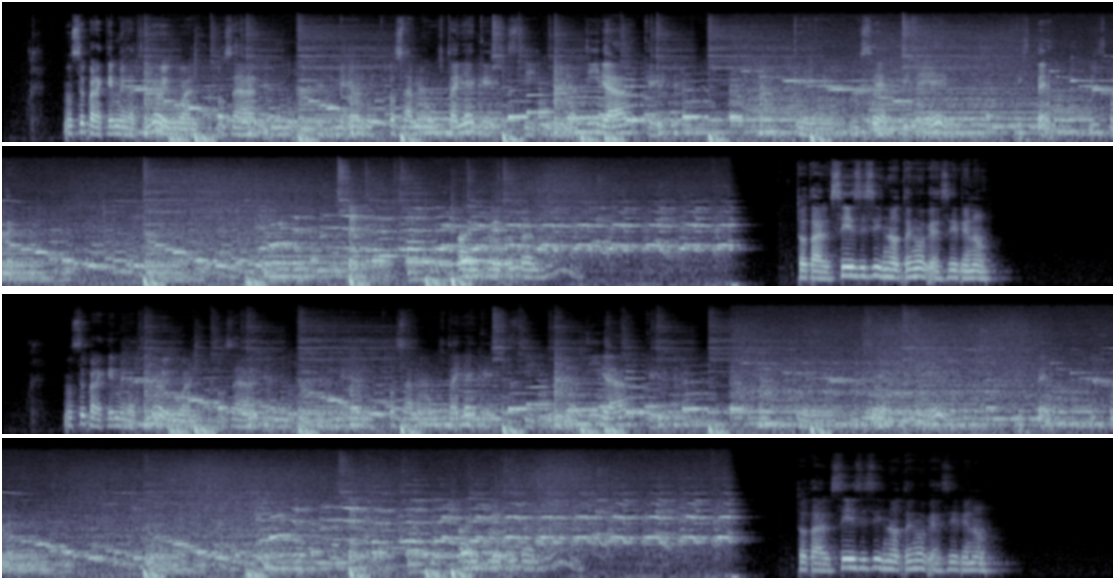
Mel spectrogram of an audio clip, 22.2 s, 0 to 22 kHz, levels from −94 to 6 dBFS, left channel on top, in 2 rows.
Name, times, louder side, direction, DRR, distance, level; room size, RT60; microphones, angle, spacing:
voice 1, 0.6-6.7 7.9-9.7 10.1-10.5 10.9-11.3 15.7-16.5 19.1-21.0, left 5 dB, 90° left, 0.5 m, -26 dB
sound 1, 1.2-16.4, left 3 dB, 40° left, 1.0 m, -25 dB
sound 2, 7.3-18.4, equal, 5° right, 2.5 m, -30 dB
voice 2, 12.3-16.9, right 1 dB, 35° right, 1.3 m, -37 dB
6.8 x 5.9 x 4.5 m
head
